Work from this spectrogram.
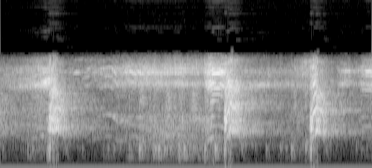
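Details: Havanese rescue dogs barking at a creepy green monster, their first barks heard by their owner: three sharp, high yips about a second apart, with a steady background hum and faint voices.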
